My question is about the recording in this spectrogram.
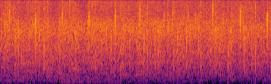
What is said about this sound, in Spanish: Un aplauso para él.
